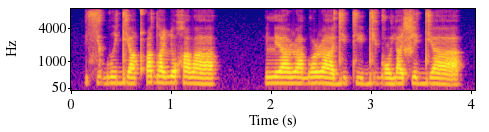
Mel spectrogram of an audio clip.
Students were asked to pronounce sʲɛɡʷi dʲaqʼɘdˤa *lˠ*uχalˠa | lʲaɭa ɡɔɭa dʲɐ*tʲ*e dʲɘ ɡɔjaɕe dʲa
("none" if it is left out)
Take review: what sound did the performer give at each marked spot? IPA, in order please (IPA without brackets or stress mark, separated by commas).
ʎ, tʲ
